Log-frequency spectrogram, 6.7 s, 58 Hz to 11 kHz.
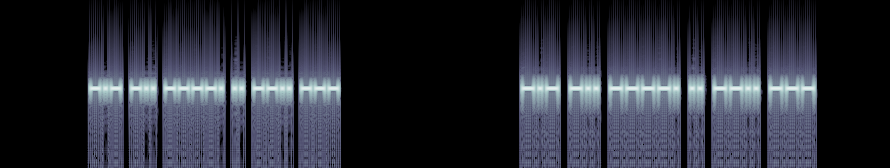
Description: Morse code, heard as a keyed tone, about 50 wpm, 700 Hz. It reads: KD9IZO KD9IZO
